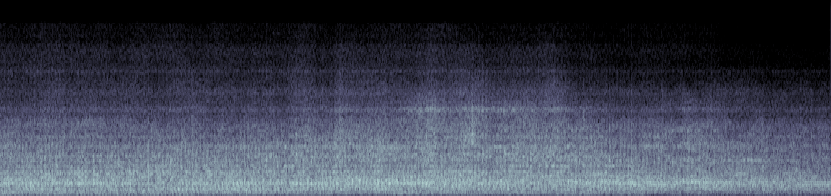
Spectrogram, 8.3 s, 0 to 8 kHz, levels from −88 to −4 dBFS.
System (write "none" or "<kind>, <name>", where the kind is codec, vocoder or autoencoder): codec, DAC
